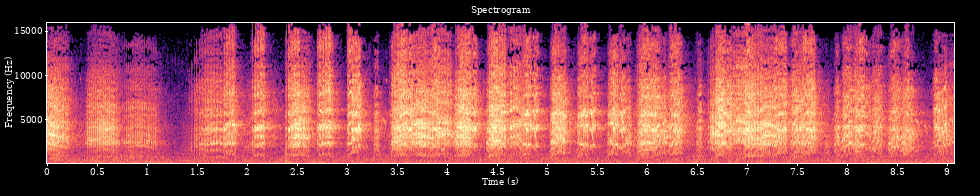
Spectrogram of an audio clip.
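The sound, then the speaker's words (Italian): A flock of parrots in four large palm trees in front of the entrance to the General Archive of the Indies in Plaza del Triunfo squawks loudly and almost nonstop, their harsh, grating calls overlapping in rapid bursts with only brief gaps. No one speaks. “Davanti all'ingresso svettano quattro grandi palme, popolate di pappagalli.”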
